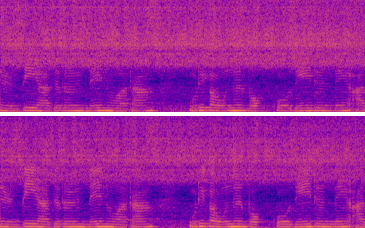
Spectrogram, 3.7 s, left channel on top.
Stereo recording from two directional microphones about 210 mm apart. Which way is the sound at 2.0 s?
40° right (ahead or behind).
